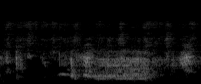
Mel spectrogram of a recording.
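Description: Movie soundtrack: a run of short, pitched, breathy cries, about one every second, over faint music.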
